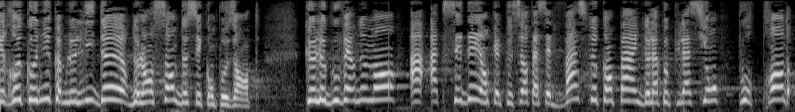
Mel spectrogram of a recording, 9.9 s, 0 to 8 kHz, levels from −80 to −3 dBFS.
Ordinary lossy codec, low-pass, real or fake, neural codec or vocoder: none; none; real; none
